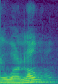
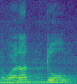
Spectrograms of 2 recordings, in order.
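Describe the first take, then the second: First: The consonant is made with the tongue's side. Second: The consonant is said like a plain d. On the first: The speaker calls it right. "tapi pakai walau ya" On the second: The speaker calls it wrong. "bukan waladdo ya"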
